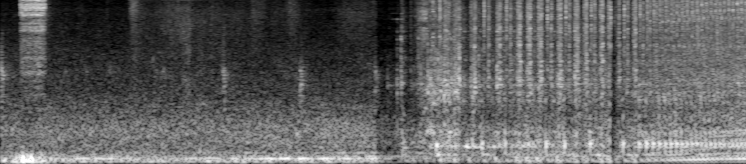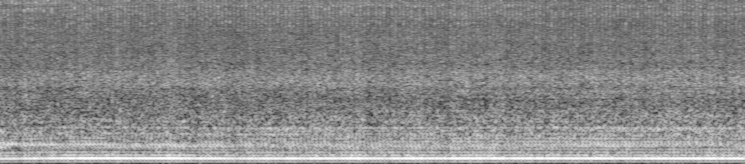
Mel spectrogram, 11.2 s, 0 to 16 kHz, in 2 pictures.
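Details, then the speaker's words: Older Briggs & Stratton 3.5–4.5 hp lawnmower engine with metal tank, after carburetor diaphragm replacement and cleaning: catches after a few coughs, then runs fast, high-pitched and unstable; overspeeding, governor spring set too high and needs loosening. "All right, that's definitely too high. So we have to loosen the spring a little."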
